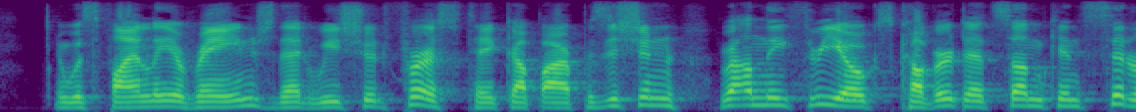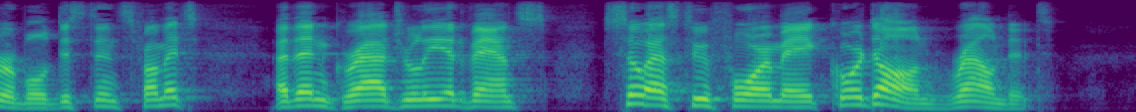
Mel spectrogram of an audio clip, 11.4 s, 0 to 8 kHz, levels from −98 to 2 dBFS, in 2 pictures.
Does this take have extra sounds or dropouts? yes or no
no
